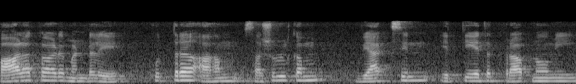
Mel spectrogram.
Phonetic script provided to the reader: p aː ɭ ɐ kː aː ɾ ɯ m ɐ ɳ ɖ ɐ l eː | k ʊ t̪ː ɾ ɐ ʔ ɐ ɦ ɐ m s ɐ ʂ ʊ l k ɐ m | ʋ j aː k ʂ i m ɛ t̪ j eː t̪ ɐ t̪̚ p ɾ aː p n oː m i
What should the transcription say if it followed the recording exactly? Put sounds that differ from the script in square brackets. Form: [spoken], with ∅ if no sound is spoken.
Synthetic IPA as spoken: p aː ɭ ɐ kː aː [ɽ] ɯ m ɐ ɳ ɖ ɐ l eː | k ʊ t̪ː ɾ ɐ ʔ ɐ ɦ ɐ m s ɐ ʂ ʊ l k ɐ m | ʋ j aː k [s] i [n] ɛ t̪ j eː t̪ ɐ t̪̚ p ɾ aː p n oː m i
